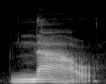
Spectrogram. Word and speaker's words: now: Et c'est le suivant qui est souvent mal prononcé, c'est pour dire maintenant, on va dire now.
